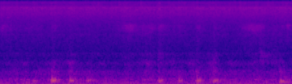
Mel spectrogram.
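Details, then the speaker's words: Abdominal percussion over the abdominal wall: short hollow taps giving a resonant, drum-like tympanic note, normal in this patient. "Suara dari perut pasien terdengar timpani yang mana itu normal."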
